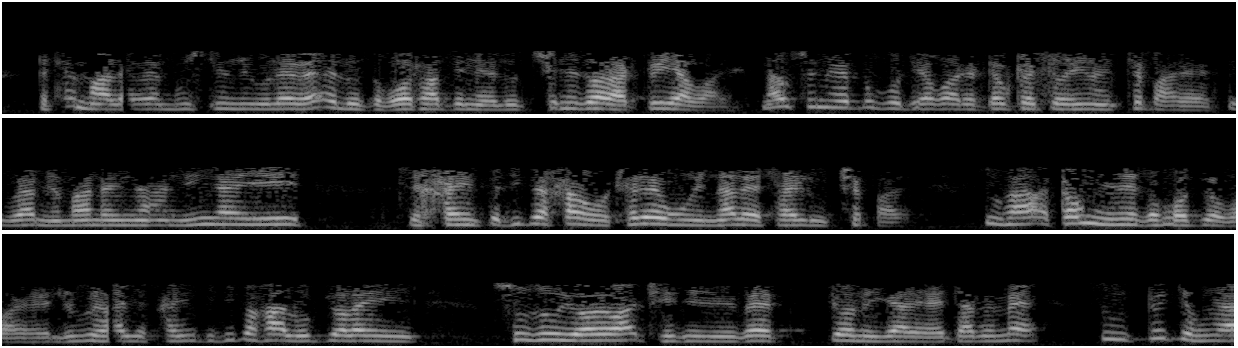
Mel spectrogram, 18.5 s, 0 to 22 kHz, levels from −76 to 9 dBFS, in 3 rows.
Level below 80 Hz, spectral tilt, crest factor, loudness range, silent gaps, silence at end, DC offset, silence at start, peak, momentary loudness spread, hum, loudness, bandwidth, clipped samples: -72 dBFS; -1 dB/octave; 18 dB; 3 LU; none; 0 s; under 0.1%; 0.2 s; -6 dBFS; 13 LU; none; -24 LUFS; 3.8 kHz; under 0.1%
